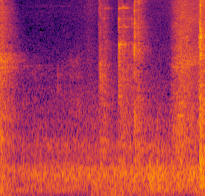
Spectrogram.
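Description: A few light taps and scuffs of clogging shoes' metal taps on a wooden dance floor as the dancer shifts her feet and settles to stand still.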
